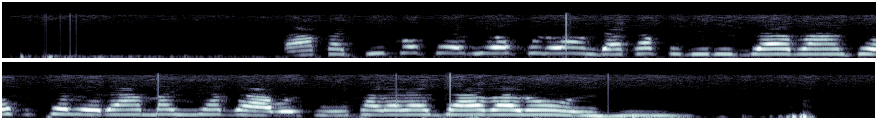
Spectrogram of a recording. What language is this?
Ganda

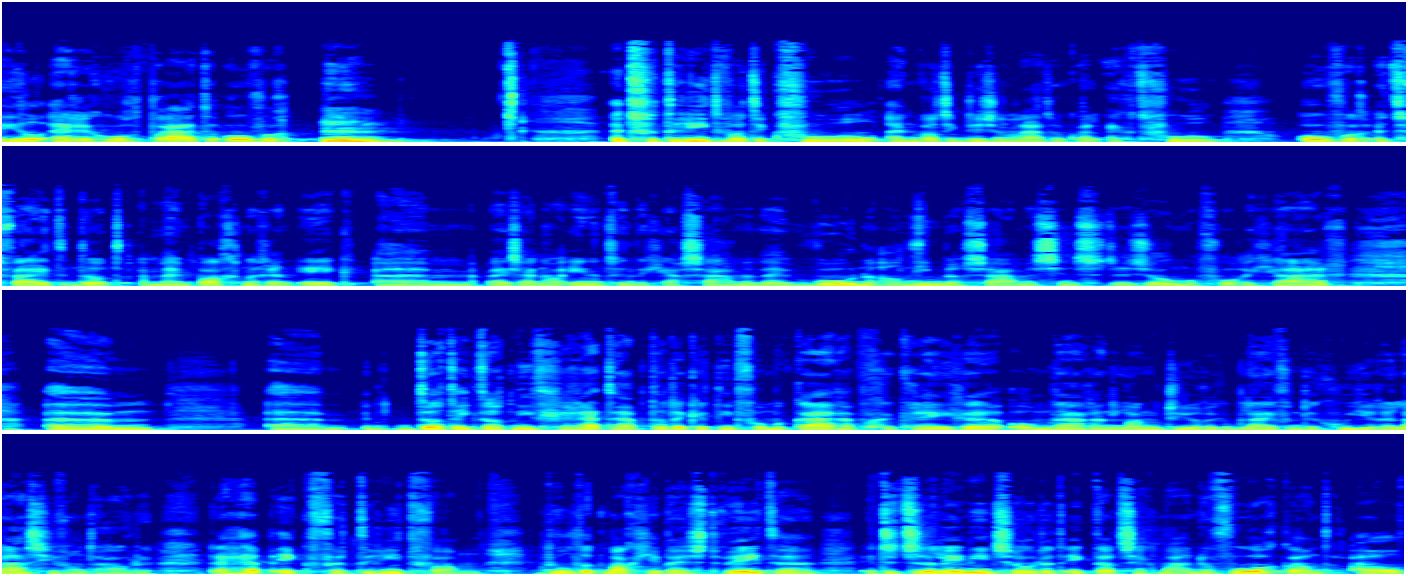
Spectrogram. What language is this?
Dutch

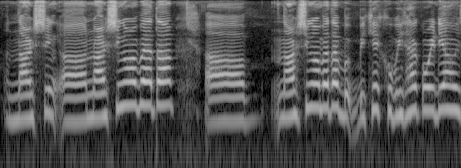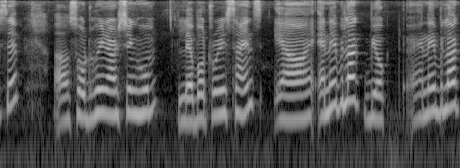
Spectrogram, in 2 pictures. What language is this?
Assamese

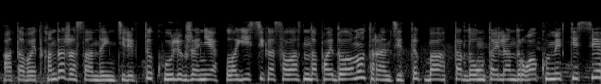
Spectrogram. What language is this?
Kazakh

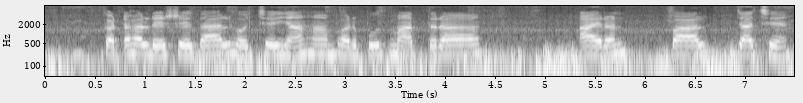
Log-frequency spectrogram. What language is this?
Magahi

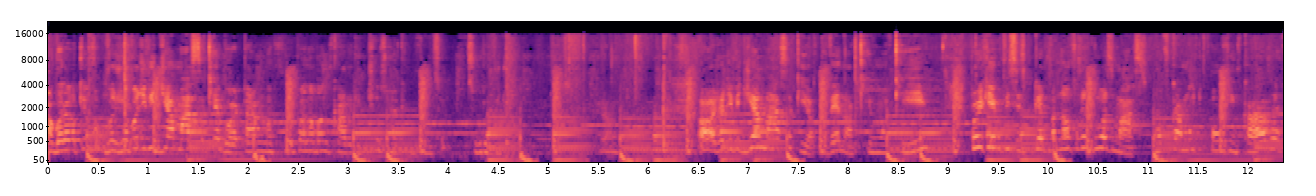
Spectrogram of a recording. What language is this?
Portuguese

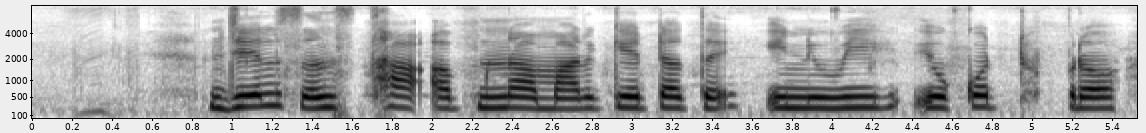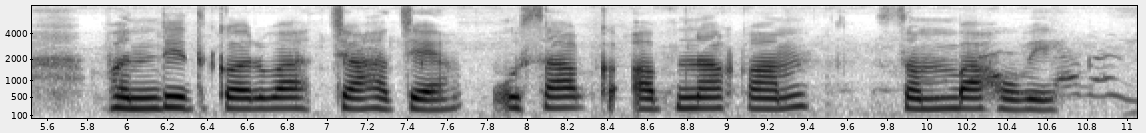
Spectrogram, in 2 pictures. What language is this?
Magahi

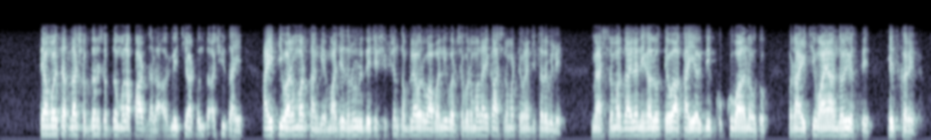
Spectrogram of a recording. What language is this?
Marathi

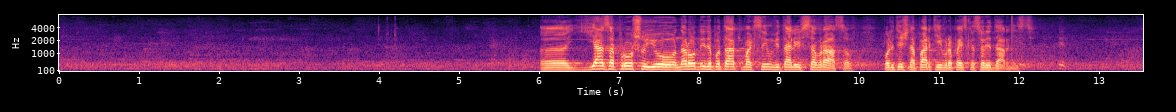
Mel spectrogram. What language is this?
Ukrainian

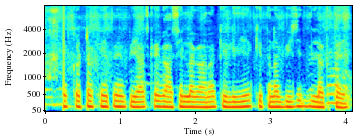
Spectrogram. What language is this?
Magahi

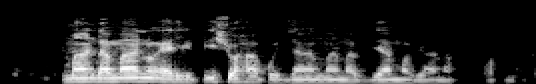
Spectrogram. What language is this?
Swahili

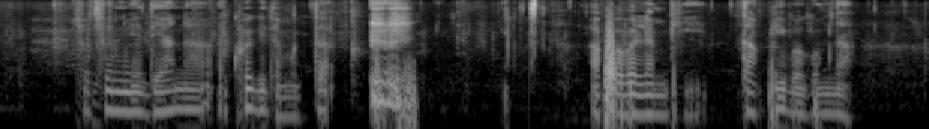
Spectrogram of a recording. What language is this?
Manipuri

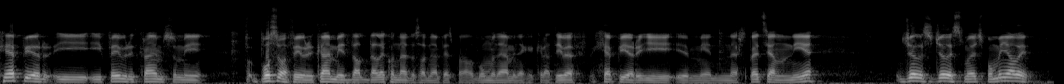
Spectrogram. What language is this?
Croatian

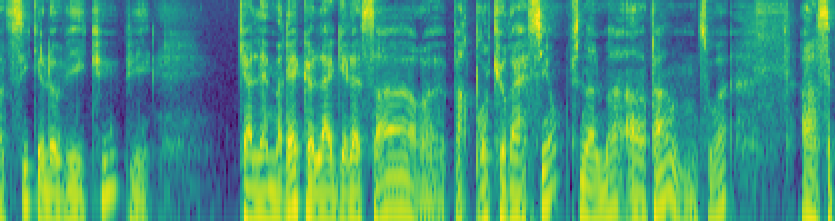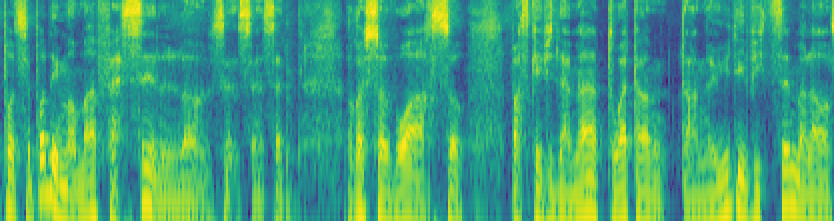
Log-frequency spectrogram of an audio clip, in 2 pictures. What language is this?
French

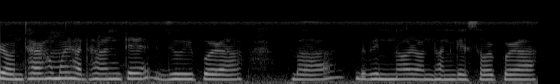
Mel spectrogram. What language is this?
Assamese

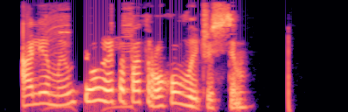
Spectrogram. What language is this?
Belarusian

